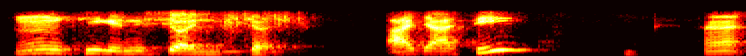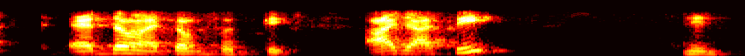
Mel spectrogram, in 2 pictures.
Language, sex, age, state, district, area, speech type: Bengali, male, 18-30, West Bengal, Purulia, rural, conversation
